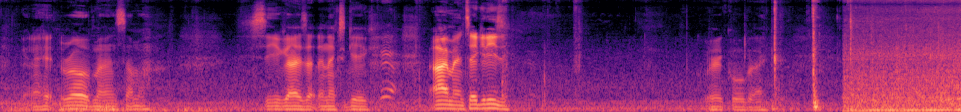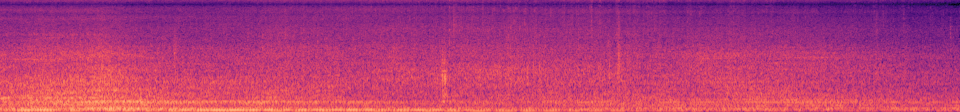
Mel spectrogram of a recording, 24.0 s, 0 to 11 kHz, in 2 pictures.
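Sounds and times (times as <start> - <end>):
road noise: 0.0 - 24.0
truck engine pulling away: 10.6 - 24.0.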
